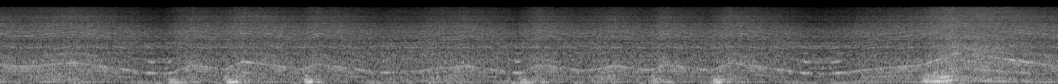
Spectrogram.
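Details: 2008 Mercedes-Benz C300 V6, stock exhaust, cold start and revving: a loud whine rises and falls with every throttle blip over the engine note; a failing alternator, and replacing the alternator cured the noise.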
